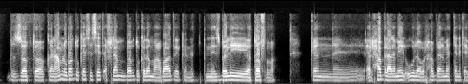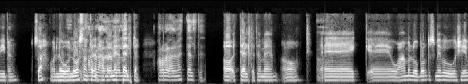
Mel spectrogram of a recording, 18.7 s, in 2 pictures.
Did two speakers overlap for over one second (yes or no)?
yes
